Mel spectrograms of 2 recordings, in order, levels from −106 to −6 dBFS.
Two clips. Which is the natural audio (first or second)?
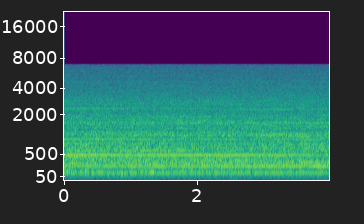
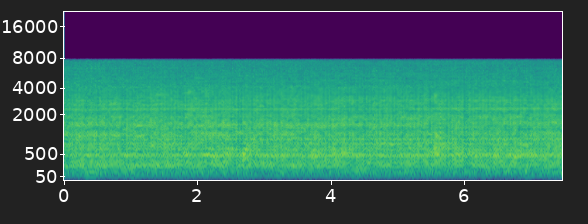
first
